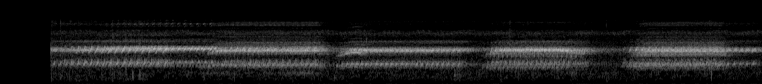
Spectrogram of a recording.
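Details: Multiple gray treefrogs singing at night from a brushy, wooded undeveloped corner lot in Carolina, Rhode Island, in late May: loud pulsed musical trills about one to one and a half seconds long, overlapping callers alternating with brief gaps.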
